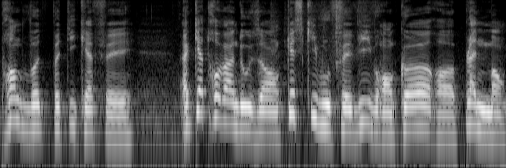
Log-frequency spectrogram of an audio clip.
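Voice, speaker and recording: Here is an unremarkable speaking voice. It moves at a moderate pace with very even loudness. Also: man, fairly high pitch for a man. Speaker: interviewer, journalist. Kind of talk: interview questions.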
